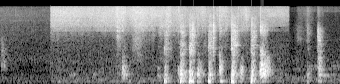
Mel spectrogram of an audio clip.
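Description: Food sizzles loudly in a hot wok.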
